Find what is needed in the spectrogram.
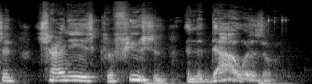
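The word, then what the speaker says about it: Taoism: Chinese confusion in the Daoism when I say da it's spelled t a o i s m i don't say taism Chinese and Egyptians flipflop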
